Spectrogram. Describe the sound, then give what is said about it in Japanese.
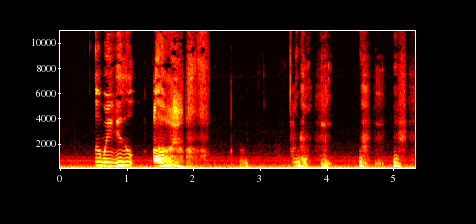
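Pigs grunt and oink, opening with a few drawn-out, wavering squeals and following with several short, scattered snorts. “もう豚見て、ね、豚、いっぱい泣くから”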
